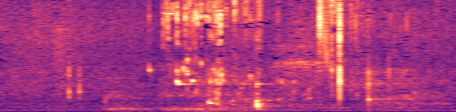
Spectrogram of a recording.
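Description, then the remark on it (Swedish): Water trickles and splashes briefly into a glass, a quiet liquid pour with a few sharper drips and clinks over about two seconds, with no talking. “Behöver man nog lite vatten på det här, eller vad tror ni?”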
